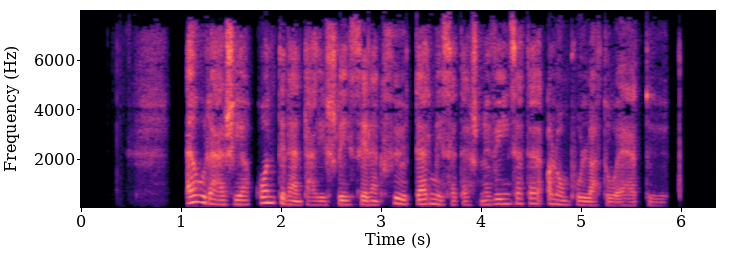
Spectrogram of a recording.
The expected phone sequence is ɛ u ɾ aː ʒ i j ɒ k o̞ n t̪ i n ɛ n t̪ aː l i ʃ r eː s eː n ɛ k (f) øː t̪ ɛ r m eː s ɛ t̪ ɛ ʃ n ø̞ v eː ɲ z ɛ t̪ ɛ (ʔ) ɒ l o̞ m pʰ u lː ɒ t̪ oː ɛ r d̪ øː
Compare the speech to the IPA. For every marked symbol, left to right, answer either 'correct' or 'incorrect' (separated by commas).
correct, correct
